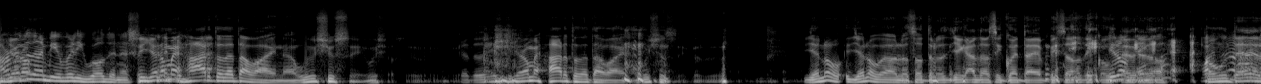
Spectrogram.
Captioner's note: speaking In Foreign Language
